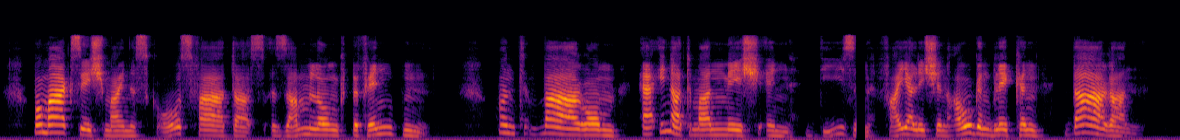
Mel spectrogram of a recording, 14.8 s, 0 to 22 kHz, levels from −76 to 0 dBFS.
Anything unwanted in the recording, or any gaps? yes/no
yes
